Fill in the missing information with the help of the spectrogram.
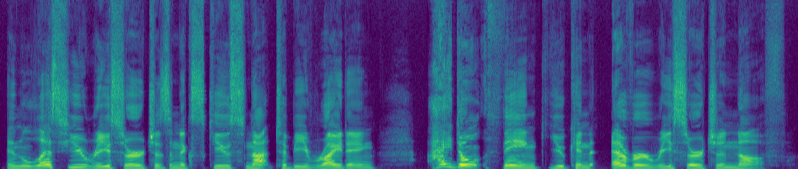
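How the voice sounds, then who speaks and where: Bright, close-sounding man giving writing advice. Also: a little high, expressive, slow, clear, resonant tone, no echo. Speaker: writer and fiction podcaster giving writing advice. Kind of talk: scripted instructional narration to camera.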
